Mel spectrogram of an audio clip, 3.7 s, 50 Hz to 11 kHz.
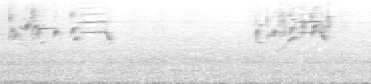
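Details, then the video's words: European goldfinch song, described as 'rosse corse', recorded on 7 November 2022: two quick bursts of bright, tinkling twitters and trills, each about half a second long and separated by a pause, over a low steady hum. "chant chardonneret rosse corse"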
